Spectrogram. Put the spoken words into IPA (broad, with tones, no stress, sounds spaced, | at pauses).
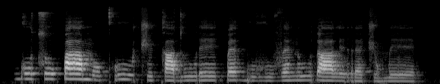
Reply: ɡ o˦ t͡s o˦ k͡p aː˦ m o˨ kʼ uː˦˨ t͡ʃ ɪ˨ k a˨ d uː˨ ɾ eː˦˨ k͡p ɛ˦ ɡ͡b u˨ ɣ u˨ v ɛ˦ n uː˦ ɗ aː˦ l ɪ˨ r ɛ˨ t͡ʃ ʊ˨ m eː˨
